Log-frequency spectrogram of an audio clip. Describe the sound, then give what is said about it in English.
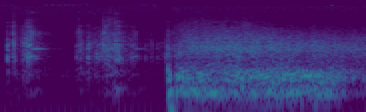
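A single gunshot sound effect, its EQ dialed back to make it muffled, lands with a sudden dull thump, followed by a long, dark rumbling tail that slowly fades. A few soft rustling bursts come just before the shot. “I feel like this morning I need like a gentle gunshot.”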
